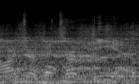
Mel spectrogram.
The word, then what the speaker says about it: Beterbiev: A fighter to watch out for is the #7 fighter, Artur Beterbiev. That's how it's said.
